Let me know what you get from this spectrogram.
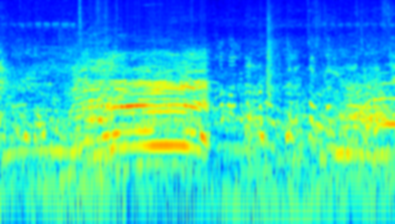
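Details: Young domestic water buffalo calves at a livestock market in Payyanad, Manjeri, Kerala, India, early morning. A long harmonic moo swells and falls, followed by a second rising call, with a busy crowd murmuring behind.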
